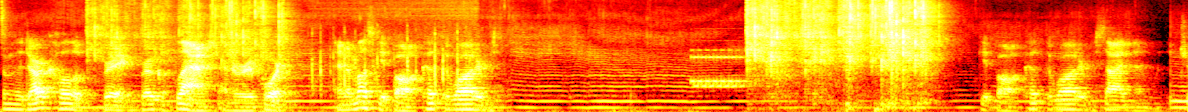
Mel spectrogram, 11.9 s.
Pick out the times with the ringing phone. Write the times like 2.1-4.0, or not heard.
6.9-7.5.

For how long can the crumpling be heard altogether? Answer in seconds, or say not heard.
4 s.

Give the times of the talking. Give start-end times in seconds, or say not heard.
0.0-5.0, 9.8-11.8.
